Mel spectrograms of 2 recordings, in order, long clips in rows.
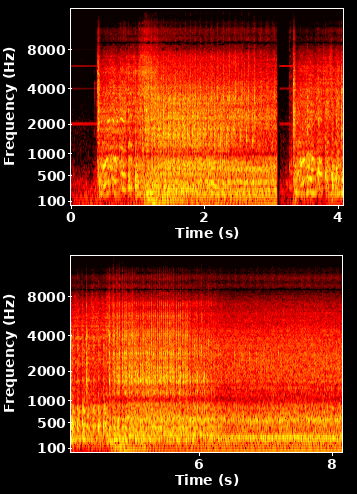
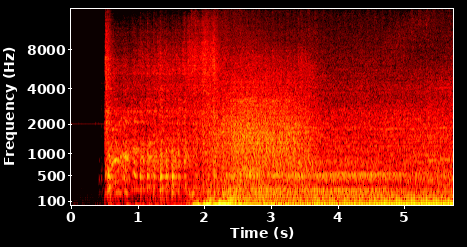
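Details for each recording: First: Audi C5 RS6 twin-turbo V8, two cold starts: brief loose metallic rattle fading as idle settles; worn timing chain tensioner pads and springs give free play until oil pressure builds, silent when warm. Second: Audi C5 RS6 twin-turbo V8, first start after fitting new Chinese timing chain tensioners with empty oil galleries: cranks briefly, catches cleanly, idles steadily and quietly with no chain rattle.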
